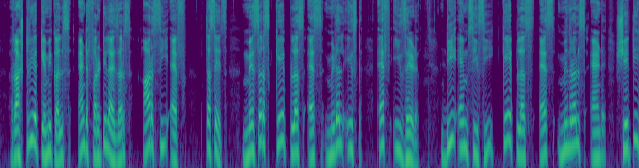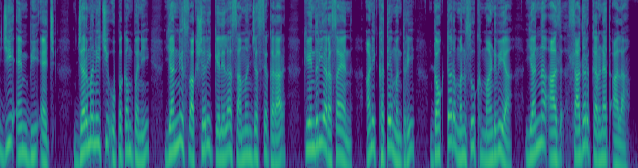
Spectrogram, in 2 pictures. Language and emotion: Marathi, neutral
